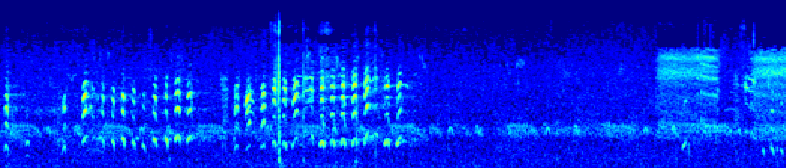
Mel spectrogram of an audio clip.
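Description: A rapid, evenly paced run of short pitched animal calls, about four a second, lasting a few seconds, then a soft hiss near the end.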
